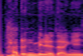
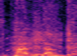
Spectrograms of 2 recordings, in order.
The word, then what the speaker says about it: 바른미래당: 우리 대한민국의 미래, 국민 여러분의 미래, 우리 바른미래당이 책임지겠습니다. 밤이당. 발음 잘하세요. 밤이당 돼요 잘못하면. 아니 뭐 글자도 몇 개 안 되는데 풀로 불러주세요.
